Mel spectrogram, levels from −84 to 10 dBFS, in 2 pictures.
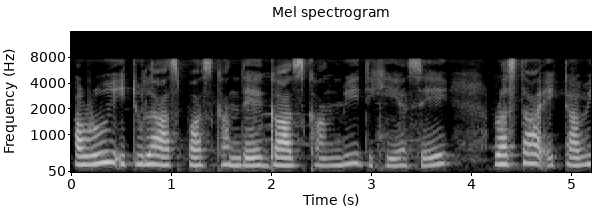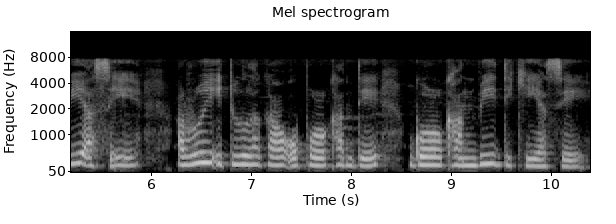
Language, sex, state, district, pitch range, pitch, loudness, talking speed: Nagamese, female, Nagaland, Kohima, 195-230 Hz, 210 Hz, -18 LUFS, 155 wpm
